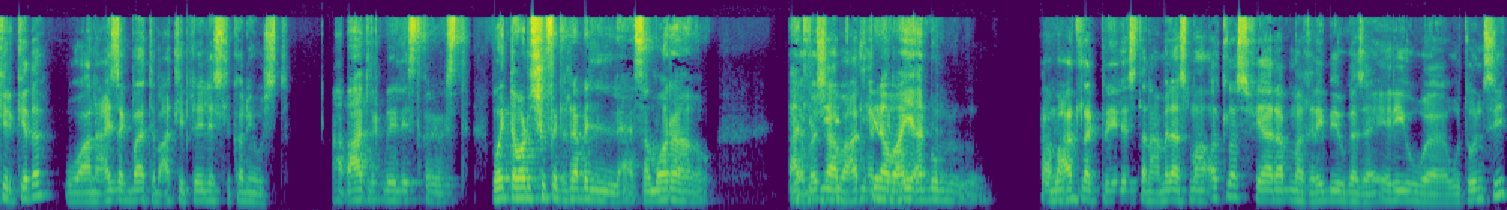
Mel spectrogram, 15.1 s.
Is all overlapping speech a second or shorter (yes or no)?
no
